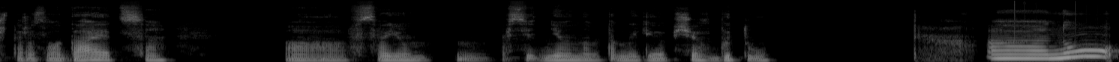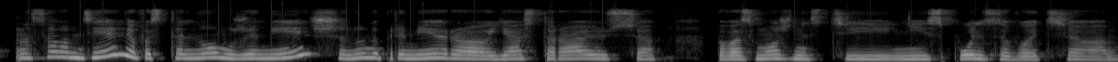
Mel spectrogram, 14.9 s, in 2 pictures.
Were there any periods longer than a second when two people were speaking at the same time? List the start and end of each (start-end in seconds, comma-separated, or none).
none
